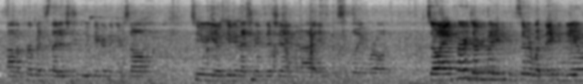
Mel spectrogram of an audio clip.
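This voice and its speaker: A woman in her thirties giving an appreciation speech to an audience as a guest, hesitant with many ums and you-knows. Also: medium pitch. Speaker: military veteran, guest speaker. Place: large echoing sports venue, public address. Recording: noisy echoey hall, distant PA microphone.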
